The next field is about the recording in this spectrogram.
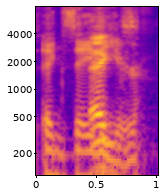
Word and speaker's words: Xavier: You're saying it wrong. – It's Xavier. – Xavier. – It may have now we're going back to the fucking TV. – It's like X-Z-A-Y-V-I-E-R. – Xavier.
